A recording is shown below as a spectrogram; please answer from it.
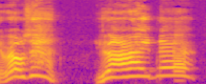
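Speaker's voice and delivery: high, loud call into another room. Retold or imitated. Man checking on his missing companion in the restroom, calling out high and loud.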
